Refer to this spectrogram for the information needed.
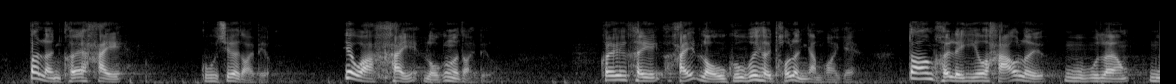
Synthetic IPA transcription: pɐ˥t̚lɵ˨nkʰɵ˨˧ɥhɐ˨j | kuː˧t͡sʰy˥kɛ˧t̪ɔ̰ː˨˩jpḭː˨˥w | jɐ˥k̚waː˨˩hɐ˨jlo˨˩wkʊ˥ŋkɛː˧t̪ɔ̰ː˨˩jpḭː˨˥w | kʰɵ˨˧ɥhɐ˨jhɐ˨˥jlo˨˩wkuː˧wuː˨˥hɵ˧t̪ʰo˨˥wlɵ˨njɐ˨mhɔː˨˩jɛ̰ː˨˧ | t̪ɔː˥ŋkʰɵ˨˧ɥle˨˧jjiː˧whaː˨˥wlɵ˨ɥwuː˨˩lœː˨ŋ | wuː˨

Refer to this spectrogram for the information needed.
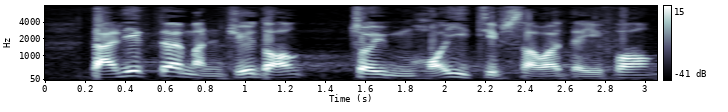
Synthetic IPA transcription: t̪aː˨nli˥˨˧kt̪o˥hɐ˨jmɐ˨˩nt͡ʃyː˨˥t̪ɔː˨˥ŋt͡ʃɵ˧ɥm̩˨˩ɦɔː˨˥jiː˧t͡siː˧p̚sɐ˨waː˧t̪e˨jfɔː˥ŋ

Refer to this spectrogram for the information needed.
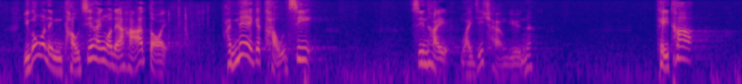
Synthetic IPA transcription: jy˨kɔː˨˥ŋɔː˨˧t̪e˨jm̩˨˩t̪ʰɐ˨˩wt͡siː˥hɐ˨˥jŋɔː˧e˨jɦaː˨ɐ˥t̪ɔː˨j | hɐ˨jmɛː˥jɛː˧k̬ɛː˧t̪ʰɐ̰˨˩wt͡siː˥ | siː˧nɦɐ˨jwɐ̰˨˩jt͡siː˨˥t͡ʃʰœ̰ː˨˩ŋɥy̰ː˨˥nlɛː˥ | kʰe˨˩jt̪ʰaː˥

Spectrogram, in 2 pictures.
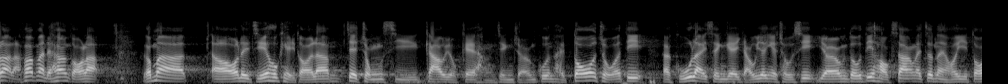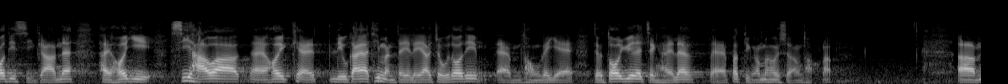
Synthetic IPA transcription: ho˥wla˧laː˨˩faː˥nfa˥nle˨˩ɦœː˥ŋkɔː˨˥ŋlaː˧˨ | kɐ˨˥maː˧ | ʔaː˨ɔː˨˧ɾe˨jt͡siː˨ke˨˥ho˨˥wkʰe˨˩jt̪ɔː˨jlaː˥t͡sɛː˥˩t͡sʊ˨˧ŋsiː˨kaː˧wjʊ˨kːɛ˧hɐ˨˩ŋt͡sɪ˧ŋt͡ʃœː˨˥ŋkuː˥nɦɐ˨jt̪ɔː˥t͡so˨wjɐ˥t̪iː˥la˨˩kuː˨˥lɐ˨jsɪ˧ŋkɛː˧jɐ˨˧wjɐ˥nkɛː˧t͡ʃʰo˧wsiː˥jœː˨ŋt̪o˧wt̪iː˥ɦɔː˨˩k̚saː˥ŋlɛː˥t͡sɐ˥nhɐ˨˩jhɔː˨˥jiː˧t̪ɔː˥t̪iː˥siː˨˩kaː˧nlɛː˥ | hɐ˨jɦɔː˨˥jiː˧ | siː˥ɦaː˨˥waː˧ɛː˨hɔː˨˥jiː˧ɛ˨liː˨˥wkaː˨˥jaː˧t̪ʰiː˥mɐ˨˩nt̪e˨jle˨˧jaː˧t͡so˨wt̪ɔː˥t̪iː˥ɛ˨m̩˨˩t̪ʰʊ˨˩ŋkɛː˧jɛː˨˧t͡sɐ˨wt̪ɔː˥ɥyː˥lɛː˥t͡sɪ˨˩ŋɦɐ˨jlɛː˥ɛ̰ː˨˩pɐ˥t̪̚ːy˨nkɐ˨˦mjœː˨˥hɵ˧˩sœ̰ː˨˧ŋt̪ʰɔ̰ː˨˩ŋla̰ː˨ | ʔaː˨

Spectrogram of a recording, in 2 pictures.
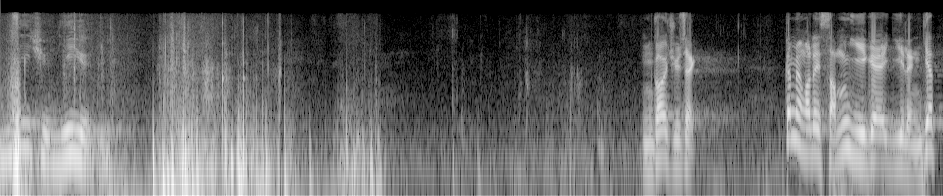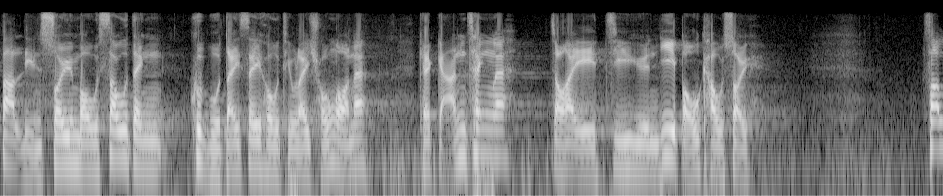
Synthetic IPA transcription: t͡siː˥t͡ʃʰyː˨˩njiː˨˧jyː˨˩n | m̩˨˩kɔː˥jt͡ʃyː˨˧t͡sɪ˨k̚ː | ɐ˥mjɐ˨t̚ŋɔ˨˧ɾe˨˩jsɐ˨˥mjiː˨˧kɛː˧jiː˨˧lɪ˨˩ŋjɐ˥t̚paː˧t̚liː˨˩nsɵ˧ɥmo˨wsɐ˥wt̪ɪ˧ŋkʰuː˧t̚wuː˨˩t̪ɐ˨jse˧jɦo˨wt̪ʰi˨˩wlɐ˨˧jt͡ʃʰo˨˥wŋɔː˨nlɛː˥kʰe˨˩kːa̰ː˨˥nt͡sʰɪ˥ŋlɛː˥ | t͡sɐ˨whɐ˨jt͡siː˨jyː˨njiː˥po˨˥wkʰɐ˧wsɵ˧ɥ | faː˧t̚

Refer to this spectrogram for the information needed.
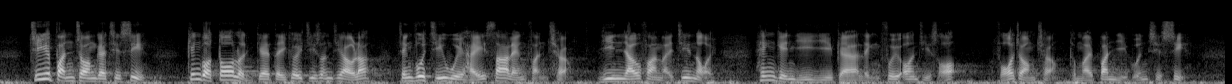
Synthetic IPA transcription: t͡siː˨˥jyː˥pɐ˧nt͡ʃɔː˧ŋkɛː˧t͡sʰiː˧t̚siː˥˩ | kɪ˥ŋkɔː˧t̪ɔː˥lɵ˨˩nkɛː˧t̪e˨jkʰɵ˥ɥt͡siː˥sɵ˧nt͡siː˥hɐ˨wlaː˥t͡sɪ˧ŋfuː˨˥t͡siː˨˥wuː˨˧jɦɐ˨˥jsaː˥lɛː˨˧ŋfɐ̰˨˩nt͡ʃʰœ̰ː˨˩ŋjiː˨˩njɐ˨˧wfaː˨nwɐ̰˨˩jt͡siː˥nɔ̰ː˨˩jhɪ˥ŋki˧njiː˨˧jiː˧kɛː˧lɪ̰˨˩ŋfu˥jʔɔː˥nt͡siː˨sɔ̰ː˨˥fɔː˨˥t͡ʃɔː˧ŋt͡ʃʰœ̰ː˨˩ŋt̪ʰʊ˨˩ŋmaː˨˩jpɐ˧njiː˨˩kuː˨˥nt͡sʰiː˧t̚siː˥

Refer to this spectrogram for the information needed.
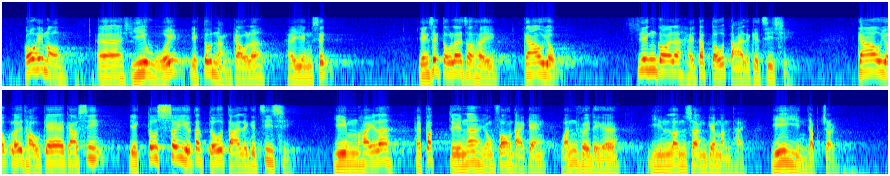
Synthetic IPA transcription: kɔː˨˥he˥jmɔː˨ŋʔɛ˨jiː˨˧wuː˨˥jjɪ˨k̚t̪o˥wnɐ˨˩ŋkɐ˧wlɛ˥hɐ˨jːɪ˨˧ŋsɪ˥k̚ | jɪ˨ŋs̬ɪ˥k̚t̪o˧wlɛː˥t͡sɐ˨wɦɐ˨jkaː˧wjʊ˨k̚ | jɪ˥ŋkɔː˥jlɛː˥ɦɐ˨jt̪ɐ˥k̚t̪o˨˥wt̪aː˨jlɪ˨kːɛ˧t͡siː˥t͡sʰḭː˨˩ | kaː˧wjʊ˨k̚lɵ˨˧ɥt̪ʰɐ˨˩wkɛː˧kaː˧wsiː˥jɪ˨k̚t̪o˥wsɵ˥ɥji˧wt̪ɐ˥k̚t̪o˨˥wt̪aː˨jlɪ˨kːɛ˧t͡siː˥t͡sʰḭː˨˩ | jiː˨˩m̩˨˩ɦɐ˨jlɛː˥hɐ˨jpɐ˥t̪ːyː˨nlɛː˥jʊ˨ŋfɔː˧ŋt̪aː˨jkɛː˧ŋwɐ˨˥nkʰɵ˨˧ɥt̪e˨jkɛ˧jiː˨˩nlɵ˨nsœː˨ŋkɛː˧mɐ˨nt̪ʰɐ̰˨˩j | jiː˨˧jiː˨˩njɐ˨p̚t͡ʃɵ̰˨ɥ

